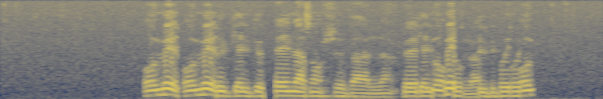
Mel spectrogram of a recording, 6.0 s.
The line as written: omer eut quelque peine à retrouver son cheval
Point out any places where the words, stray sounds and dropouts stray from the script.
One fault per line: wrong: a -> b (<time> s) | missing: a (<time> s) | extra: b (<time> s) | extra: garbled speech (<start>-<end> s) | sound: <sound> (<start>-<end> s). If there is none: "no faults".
extra: omer (1.8 s)
sound: dropout (2.6-2.8 s)
missing: retrouver (3.0 s)
extra: garbled speech (4.0-5.3 s)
